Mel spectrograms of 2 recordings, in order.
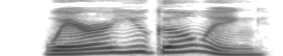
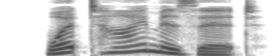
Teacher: for information questions, those starting with who, what, when, where, why, how, the tone often falls at the end.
